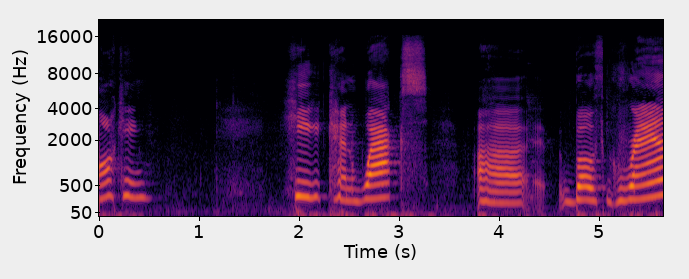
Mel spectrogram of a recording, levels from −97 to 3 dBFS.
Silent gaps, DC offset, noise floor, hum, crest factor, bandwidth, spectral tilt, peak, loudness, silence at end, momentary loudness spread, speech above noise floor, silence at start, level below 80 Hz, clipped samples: none; under 0.1%; -73 dBFS; none; 20 dB; 16 kHz; -3.5 dB/octave; -12 dBFS; -32 LUFS; 0 s; 21 LU; 41 dB; 0 s; -68 dBFS; under 0.1%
